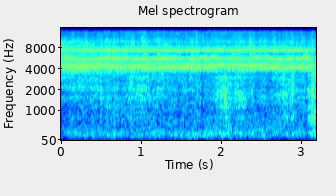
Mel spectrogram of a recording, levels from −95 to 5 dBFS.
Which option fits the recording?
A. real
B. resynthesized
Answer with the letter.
A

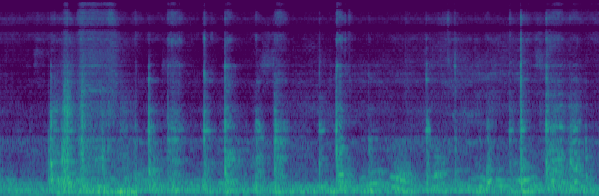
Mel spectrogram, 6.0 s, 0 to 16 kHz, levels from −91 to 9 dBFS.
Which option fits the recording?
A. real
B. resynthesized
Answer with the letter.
B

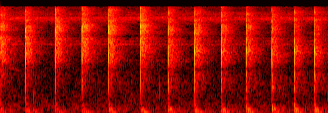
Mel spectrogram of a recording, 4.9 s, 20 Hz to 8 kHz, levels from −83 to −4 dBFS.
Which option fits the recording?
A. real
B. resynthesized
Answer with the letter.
A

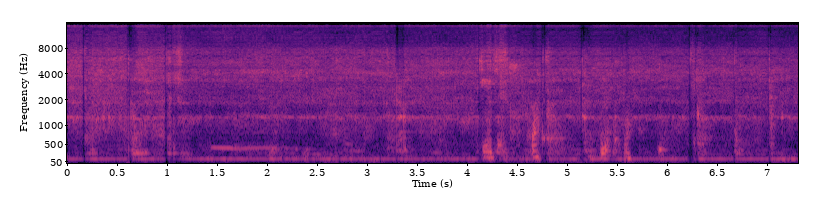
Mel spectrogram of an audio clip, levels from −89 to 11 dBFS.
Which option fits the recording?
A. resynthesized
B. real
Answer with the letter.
A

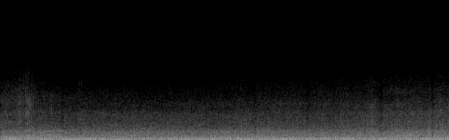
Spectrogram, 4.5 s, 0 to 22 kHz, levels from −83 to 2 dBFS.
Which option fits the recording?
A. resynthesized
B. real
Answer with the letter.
B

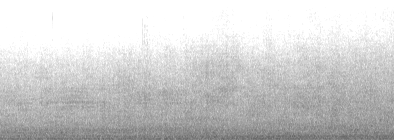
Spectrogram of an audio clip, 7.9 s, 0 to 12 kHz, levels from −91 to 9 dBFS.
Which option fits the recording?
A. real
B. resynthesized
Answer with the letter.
A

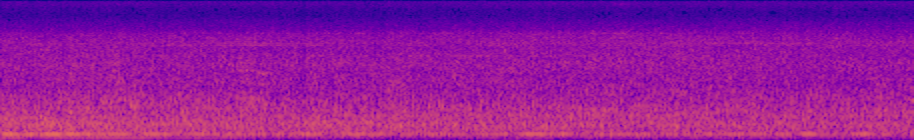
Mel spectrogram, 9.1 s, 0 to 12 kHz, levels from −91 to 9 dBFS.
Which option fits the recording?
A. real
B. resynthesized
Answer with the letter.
A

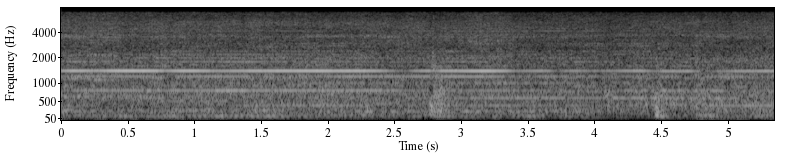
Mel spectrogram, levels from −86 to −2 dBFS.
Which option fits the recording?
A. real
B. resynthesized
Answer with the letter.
A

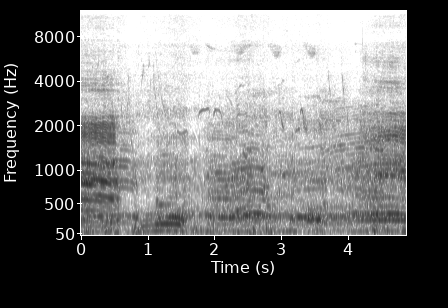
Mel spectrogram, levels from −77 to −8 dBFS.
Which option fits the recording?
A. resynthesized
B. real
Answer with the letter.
B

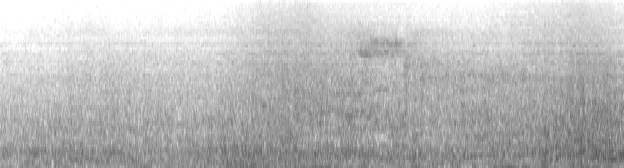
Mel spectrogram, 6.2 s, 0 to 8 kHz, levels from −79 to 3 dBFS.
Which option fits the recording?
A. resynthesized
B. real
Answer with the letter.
A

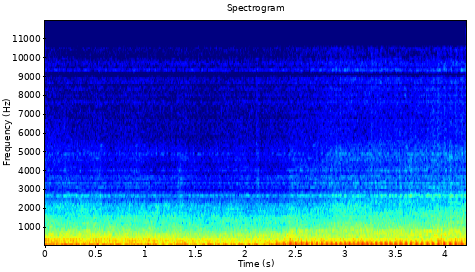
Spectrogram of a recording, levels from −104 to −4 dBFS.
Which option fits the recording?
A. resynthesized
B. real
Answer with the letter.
A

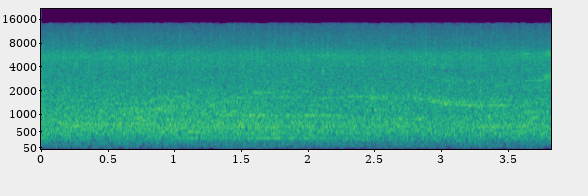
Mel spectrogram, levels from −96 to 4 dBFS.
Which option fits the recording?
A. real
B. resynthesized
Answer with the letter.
A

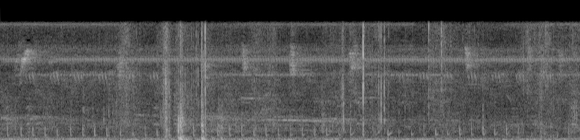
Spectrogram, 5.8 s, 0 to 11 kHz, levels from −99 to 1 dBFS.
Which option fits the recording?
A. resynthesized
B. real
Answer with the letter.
B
